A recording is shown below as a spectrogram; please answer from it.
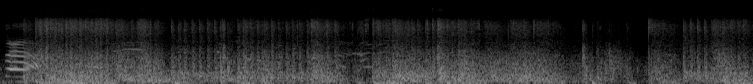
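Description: Company of Heroes 1 battle with steady, overlapping rifle and machine gun fire crackling at mid distance, a continuous busy fusillade with short bursts and a narrator speaking over it.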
